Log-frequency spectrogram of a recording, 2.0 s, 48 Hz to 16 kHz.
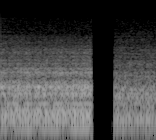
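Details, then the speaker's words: VW Crafter diesel van after new crankshaft gear pulley, cam belt and water pump for P0016 cam/crank correlation hot-start stalling; warming up at steady even idle with a brief dropout, no stumbling or misfire; normal idle. "The van is now starting and we're just letting the temperature build up and we're going to drive it around for the day and see how it goes, if it's going to cut out and if it's not going to restart."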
